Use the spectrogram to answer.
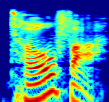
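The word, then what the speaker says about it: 头发: like go good hair translates as TOFA and carries a mid rising tone on Oh making it TOFA great now let's learn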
